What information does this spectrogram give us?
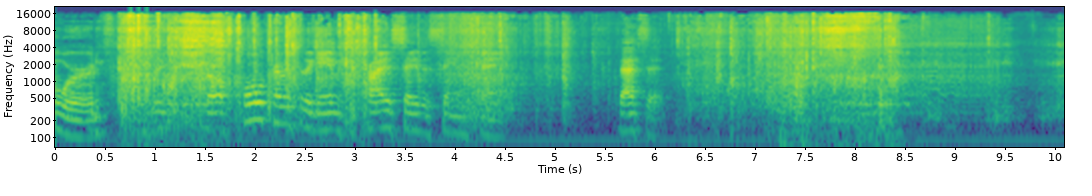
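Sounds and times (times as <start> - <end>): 
speech: 0.0 - 4.6, 5.6 - 6.2
person chewing Chex Mix: 6.2 - 10.0.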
